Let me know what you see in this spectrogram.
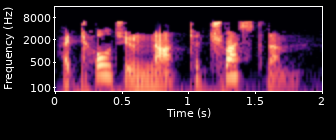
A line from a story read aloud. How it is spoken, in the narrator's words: Manning snapped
